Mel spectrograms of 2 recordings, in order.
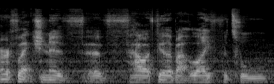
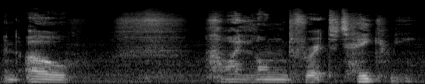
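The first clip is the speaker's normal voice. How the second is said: depressed monologue character. Acted. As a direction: perform a haunted confession, lingering between phrases. Performs own monologue as depressed character.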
